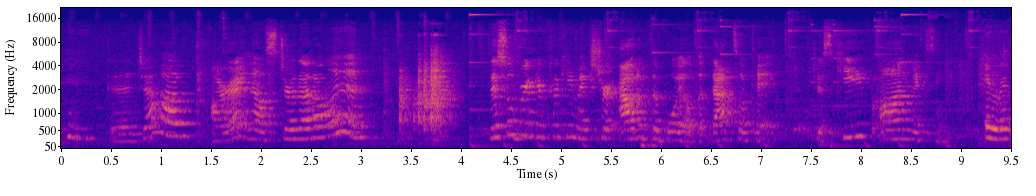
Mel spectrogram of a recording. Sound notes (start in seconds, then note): 0.0 soft giggle; 3.4 glass clinking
